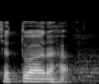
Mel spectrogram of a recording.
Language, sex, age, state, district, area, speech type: Sanskrit, male, 18-30, Karnataka, Dakshina Kannada, rural, read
